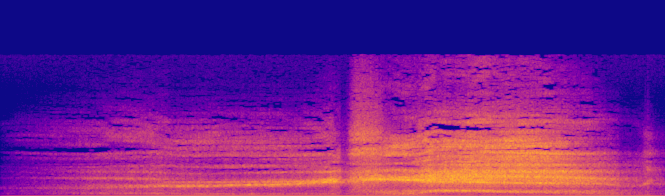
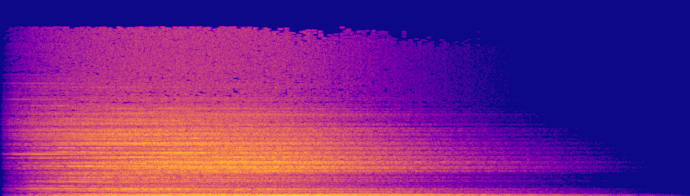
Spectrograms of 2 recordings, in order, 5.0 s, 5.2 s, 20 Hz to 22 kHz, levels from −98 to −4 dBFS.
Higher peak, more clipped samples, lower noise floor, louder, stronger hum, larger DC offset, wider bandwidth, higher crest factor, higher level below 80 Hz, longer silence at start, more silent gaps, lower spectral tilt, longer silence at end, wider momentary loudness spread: second, -6 dBFS vs -2 dBFS; neither; second, -50 dBFS vs -70 dBFS; second, -19 LUFS vs -16 LUFS; neither; neither; second, 16 kHz vs 19.5 kHz; about the same, 18 dB vs 16 dB; second, -42 dBFS vs -36 dBFS; first, 0.4 s vs 0.15 s; neither; second, 0.5 dB/octave vs -3 dB/octave; second, 0 s vs 1.15 s; about the same, 18 LU vs 19 LU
